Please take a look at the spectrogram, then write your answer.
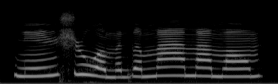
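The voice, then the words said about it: Soft, quiet childlike question. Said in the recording (Chinese): “小声地问”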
